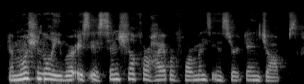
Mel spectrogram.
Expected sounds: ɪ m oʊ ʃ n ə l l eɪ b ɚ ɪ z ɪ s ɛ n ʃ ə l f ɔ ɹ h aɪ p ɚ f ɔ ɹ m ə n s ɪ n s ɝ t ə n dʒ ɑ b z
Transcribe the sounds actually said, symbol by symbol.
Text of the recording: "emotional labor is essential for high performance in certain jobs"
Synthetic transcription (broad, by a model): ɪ m oʊ ʃ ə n l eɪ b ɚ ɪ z ɪ s ɛ n ʃ ə l f ɔ ɹ h aɪ p ɚ f ɔ ɹ m ə n s ɪ n s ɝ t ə n dʒ ɑ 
